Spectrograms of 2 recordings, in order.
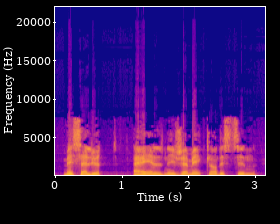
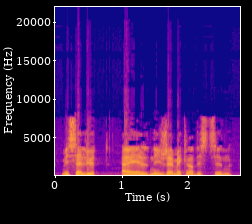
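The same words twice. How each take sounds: No difference in how they are said.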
